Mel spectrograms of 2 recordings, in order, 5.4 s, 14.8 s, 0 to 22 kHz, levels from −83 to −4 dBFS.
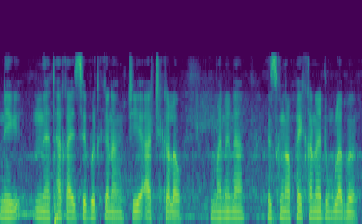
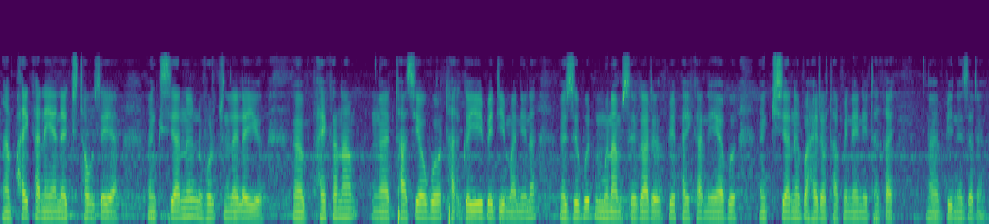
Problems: background conversations at intervals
